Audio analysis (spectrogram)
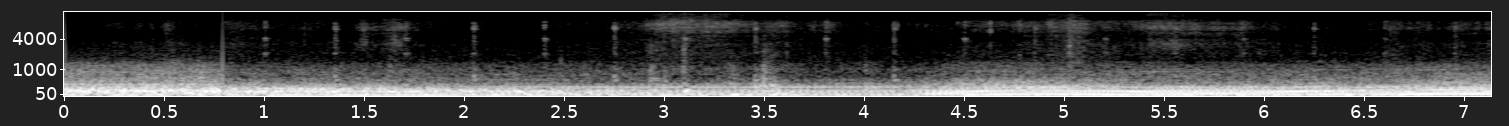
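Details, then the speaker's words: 2023 GR Corolla with FI Exhaust catback, valves open, heavy throttle: heavy exhaust drone and rumble with cabin buzz; glove box and passenger-side interior trim rattling under load. "it's also the glove box here rattles like crazy got to put some padding over there there we go disconnected all right valves open you can you can hear all that rattling that's pretty bad"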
